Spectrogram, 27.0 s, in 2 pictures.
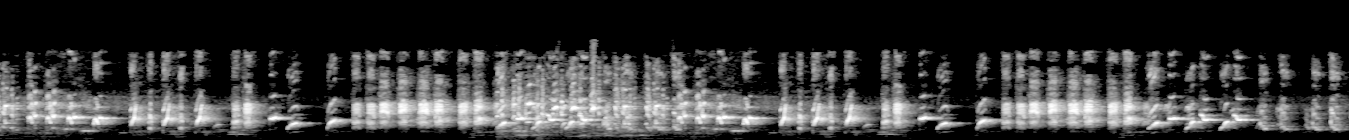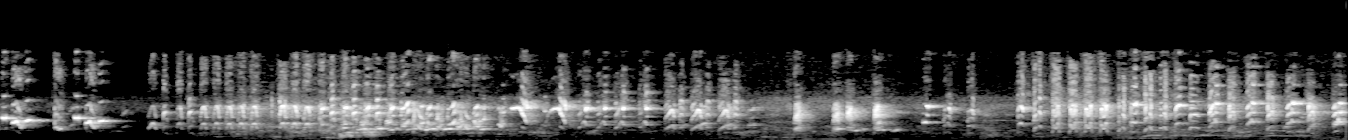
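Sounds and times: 
sooty-headed bulbul chattering song in fierce thunder voice style: 0.0s - 26.9s.

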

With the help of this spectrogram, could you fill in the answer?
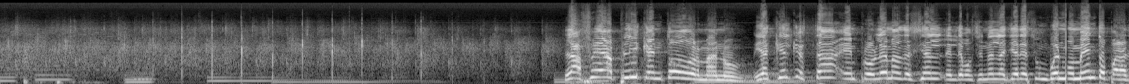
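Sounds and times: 
audience applauding: 0.0s - 6.1s
speech: 5.6s - 11.2s.

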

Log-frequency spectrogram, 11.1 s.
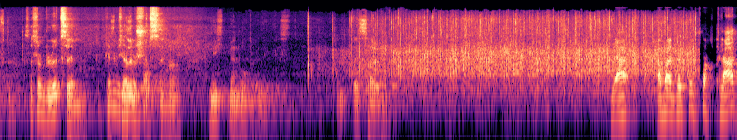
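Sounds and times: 
speech: 0.4s - 4.4s, 5.0s - 6.1s, 9.2s - 11.0s
audience applause at a speech: 5.0s - 10.5s.

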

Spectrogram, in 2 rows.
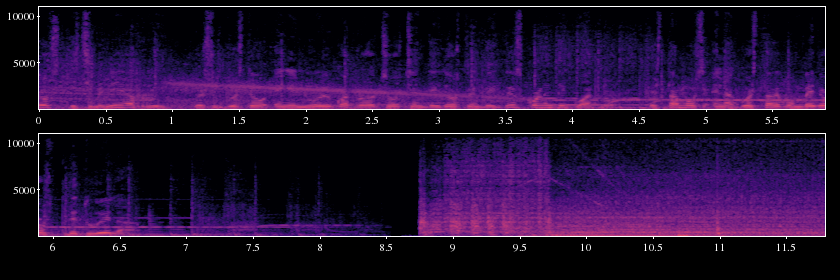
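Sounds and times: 
speech: 0.0s - 6.8s
car engine starting and revving: 8.7s - 11.7s.

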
